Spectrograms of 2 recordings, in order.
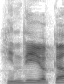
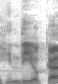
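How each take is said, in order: Both takes have the same delivery.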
